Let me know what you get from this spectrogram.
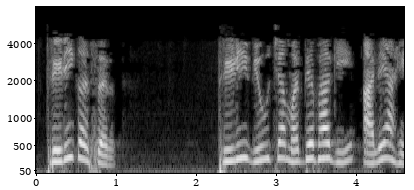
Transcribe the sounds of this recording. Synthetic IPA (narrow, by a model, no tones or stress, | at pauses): t̪ʰɾiɽikəɾsəɾ | t̪ʰɾiɽiːʋjuwt͡ɕjaməd̪ʱjəbʱaɡiːaleaɦe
